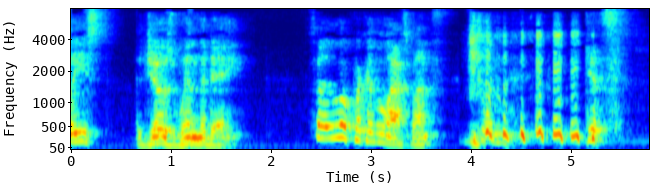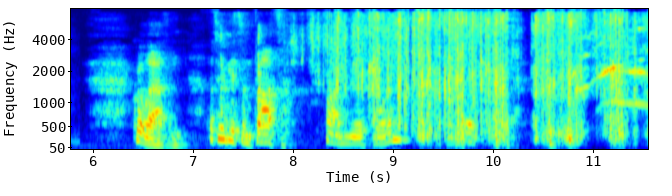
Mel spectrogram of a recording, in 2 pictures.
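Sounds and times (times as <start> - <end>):
speech: 0.0 - 1.8, 2.4 - 5.6, 6.4 - 10.8
laughter: 4.0 - 5.6
paper rustling and crinkling: 7.7 - 11.5.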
